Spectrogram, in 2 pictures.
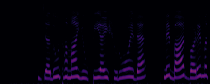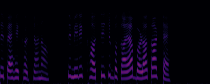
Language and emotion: Dogri, sad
